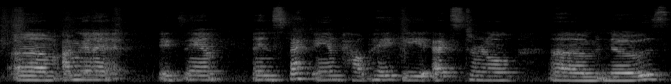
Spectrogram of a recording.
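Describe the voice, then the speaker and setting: Over noticeable background noise, a woman with a medium pitch and ordinary pitch variation talks at a very slow pace. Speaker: physician assistant (student) giving a physical exam. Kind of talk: clinical exam roleplay, instructional narration. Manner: calm, matter-of-fact, explaining each step.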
